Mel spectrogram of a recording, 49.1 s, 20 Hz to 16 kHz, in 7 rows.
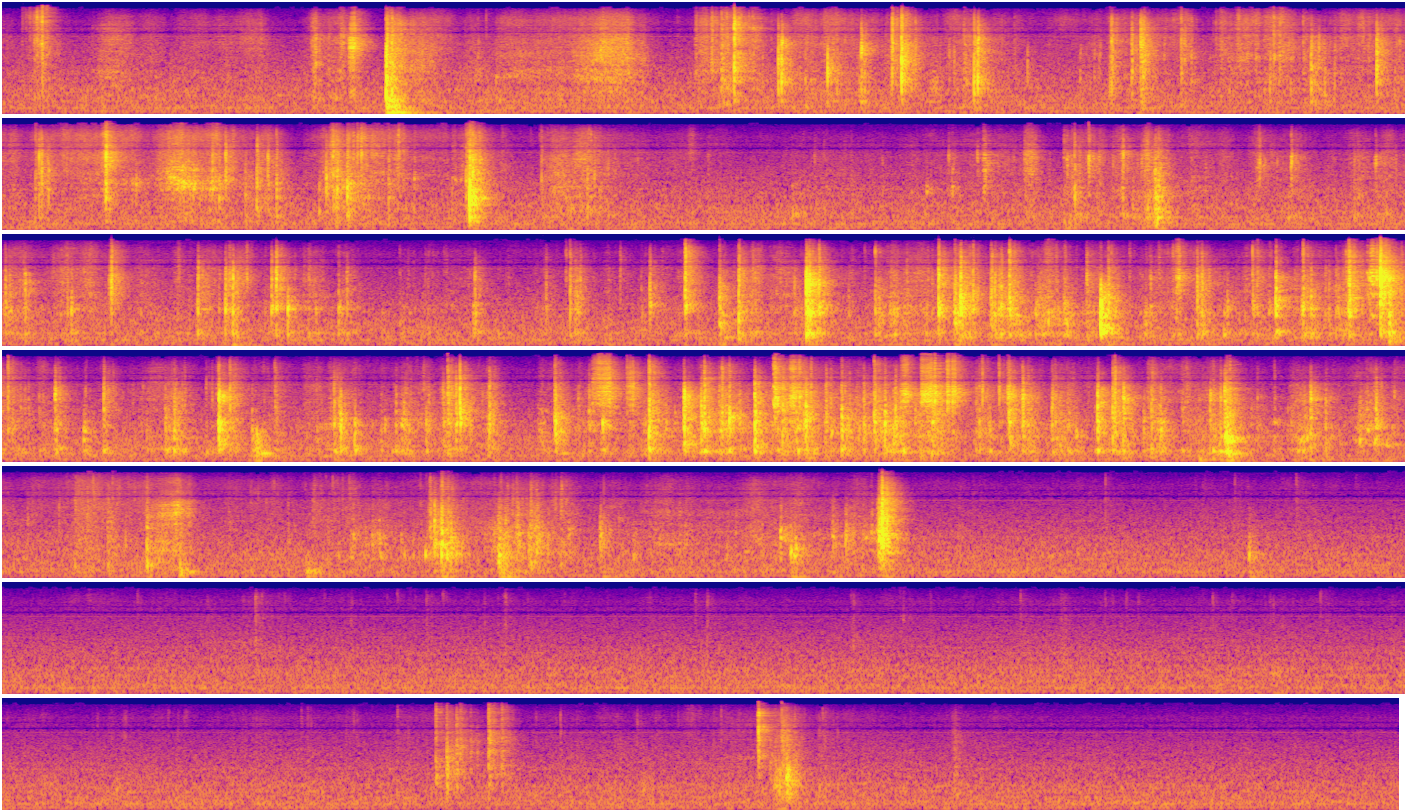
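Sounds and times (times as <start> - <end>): plastic wrapping crinkling: 3.4 - 10.2, 11.6 - 32.6.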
